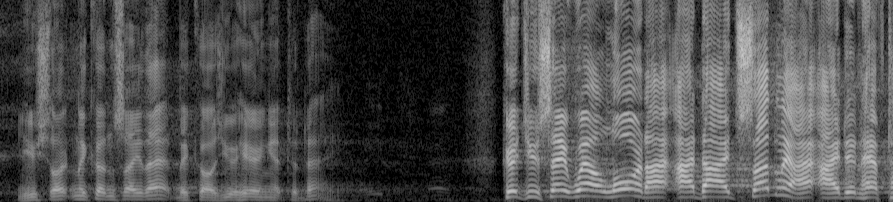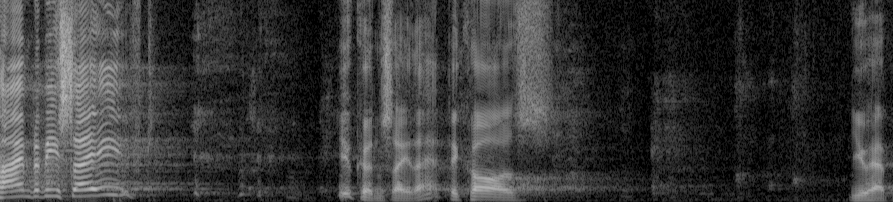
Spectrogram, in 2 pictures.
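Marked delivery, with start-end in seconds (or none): 3.8-7.9 high, loud pulpit challenge; challenging preaching. Real, not acted. Preacher voices a sinner's excuse before God, high and challenging. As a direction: throw the imagined excuse at the congregation.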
